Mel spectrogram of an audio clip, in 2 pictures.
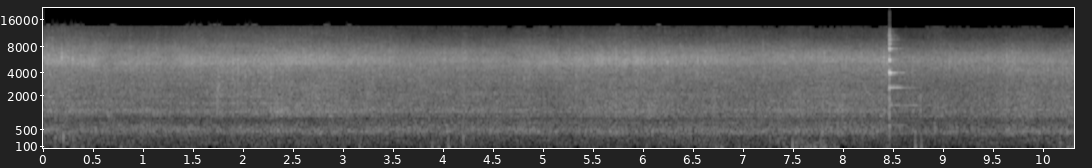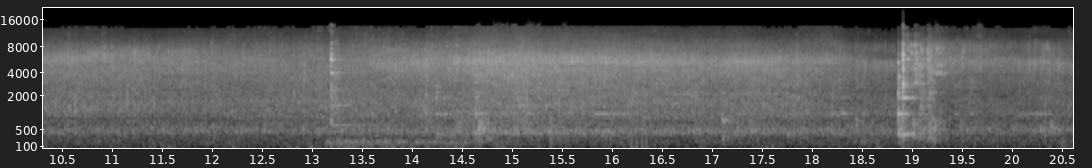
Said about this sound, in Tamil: இப்போ இந்த கீரை, வெங்காயம், தக்காளி எல்லாமே நல்லா வதங்கி வந்துடுது.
